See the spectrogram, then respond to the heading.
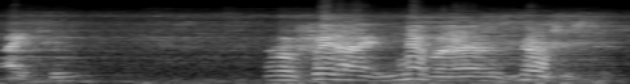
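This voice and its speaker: Detached gentleman, very noisy old radio. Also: high voice, animated, moderate pace. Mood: polite, detached. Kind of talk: old radio drama acting. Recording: very noisy playback through vintage radio.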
